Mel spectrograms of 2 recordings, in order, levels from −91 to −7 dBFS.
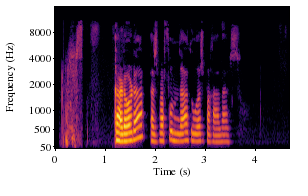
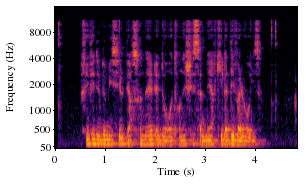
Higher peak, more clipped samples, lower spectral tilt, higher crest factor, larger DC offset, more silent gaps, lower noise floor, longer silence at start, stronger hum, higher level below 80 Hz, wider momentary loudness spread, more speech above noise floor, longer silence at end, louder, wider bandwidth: first, -2 dBFS vs -12 dBFS; neither; first, -6.5 dB/octave vs -4.5 dB/octave; first, 22 dB vs 16 dB; neither; neither; first, -73 dBFS vs -50 dBFS; first, 0.2 s vs 0.05 s; neither; second, -66 dBFS vs -58 dBFS; first, 22 LU vs 16 LU; first, 51 dB vs 23 dB; first, 1.25 s vs 0.05 s; first, -22 LUFS vs -28 LUFS; about the same, 11 kHz vs 11.5 kHz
